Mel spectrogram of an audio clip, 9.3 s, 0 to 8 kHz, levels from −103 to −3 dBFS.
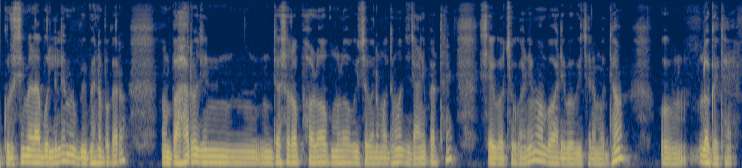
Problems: low volume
